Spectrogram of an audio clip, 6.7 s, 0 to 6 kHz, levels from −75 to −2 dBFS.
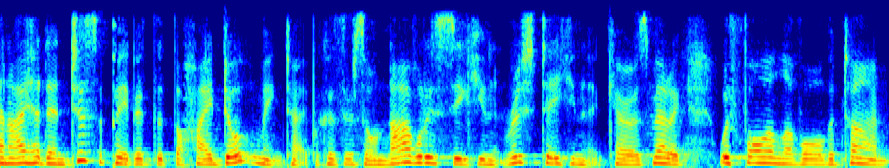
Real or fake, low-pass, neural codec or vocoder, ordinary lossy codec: fake; 5.4 kHz; codec, 24 kHz, 0.9 kbps, WavTokenizer, small release; AAC, 32 kbps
